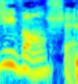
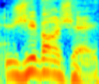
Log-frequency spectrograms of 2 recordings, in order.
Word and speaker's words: Givenchy: Is it was Givenchy? – What is it? Givenchy? Does anybody know? I say it wrong all the time. – It's Givenchy. – Givenchy. Thank you. – I say Givenchy.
